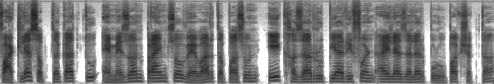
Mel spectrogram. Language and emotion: Goan Konkani, neutral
